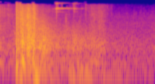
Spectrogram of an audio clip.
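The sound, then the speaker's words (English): Gunfire from two guns in a shootout: a brief, loud burst of rapid shots, followed by a ringing tail that fades over about a second. “She draws her gun. He draws his. Two lovers unloading magazines at each other, willing bullets to hit flesh.”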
